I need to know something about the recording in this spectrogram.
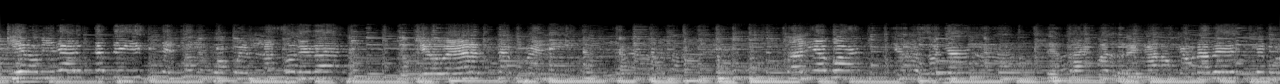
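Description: Venezuelan llanera (joropo) music led by a llanera harp, with bright ornamented runs over a steady plucked bass line.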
